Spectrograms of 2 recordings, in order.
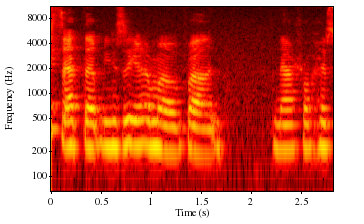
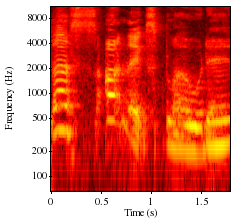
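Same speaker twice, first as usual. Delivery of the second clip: heavy, wheezy, asthmatic smoker's voice. Trying out an impression after admitting you need to work on them, in an asthmatic smoker voice. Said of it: "It sounded like a, an asthmatic smoker".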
